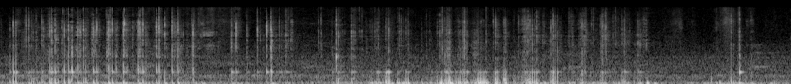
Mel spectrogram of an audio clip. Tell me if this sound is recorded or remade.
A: recorded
